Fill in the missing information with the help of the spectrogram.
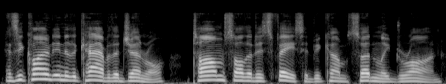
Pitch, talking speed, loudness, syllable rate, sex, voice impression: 160 Hz, 240 wpm, -17 LUFS, 6.3 syllables/s, male, masculine, adult-like, clear, slightly refreshing, slightly sincere, slightly unique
